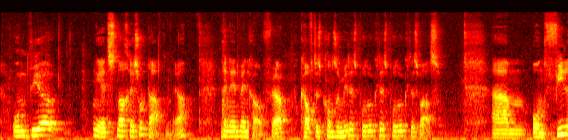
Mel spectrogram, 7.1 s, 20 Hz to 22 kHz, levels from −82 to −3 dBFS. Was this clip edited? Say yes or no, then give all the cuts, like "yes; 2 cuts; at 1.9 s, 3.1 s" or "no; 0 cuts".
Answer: yes; 5 cuts; at 1.2 s, 2.8 s, 3.1 s, 4.0 s, 4.7 s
